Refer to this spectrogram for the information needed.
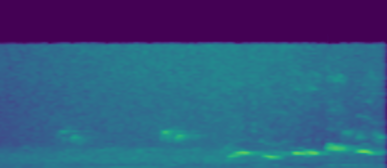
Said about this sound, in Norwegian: svarttrost.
